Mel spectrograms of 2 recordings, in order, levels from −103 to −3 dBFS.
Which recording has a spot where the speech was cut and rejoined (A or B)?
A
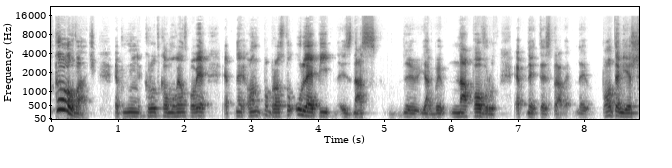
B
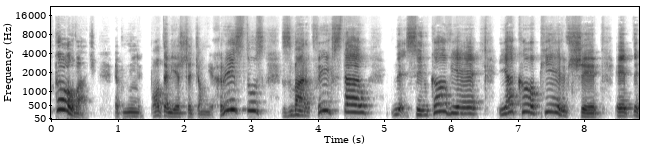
B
